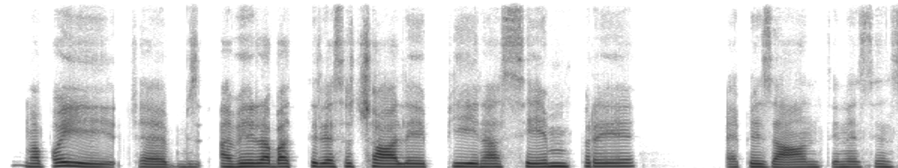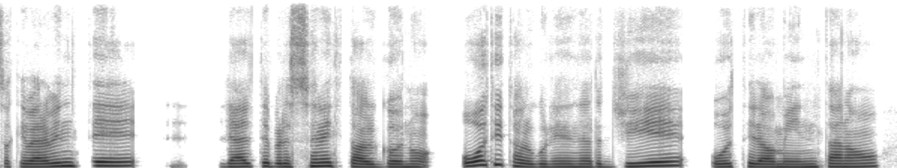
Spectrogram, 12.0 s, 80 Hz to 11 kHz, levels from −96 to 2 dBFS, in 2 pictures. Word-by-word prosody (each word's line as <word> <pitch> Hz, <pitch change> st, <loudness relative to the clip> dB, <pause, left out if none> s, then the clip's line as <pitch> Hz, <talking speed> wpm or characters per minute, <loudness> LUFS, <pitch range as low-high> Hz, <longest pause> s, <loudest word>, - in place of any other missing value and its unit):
Ma 195 Hz, -1 st, -1 dB
poi 200 Hz, -5 st, +3 dB
cioè 175 Hz, -2 st, -2 dB
biz 175 Hz, +1 st, -11 dB
avere 200 Hz, +1 st, +3 dB
la 205 Hz, 0 st, +5 dB
batteria 200 Hz, +1 st, +1 dB
sociale 195 Hz, -1 st, +2 dB
piena 195 Hz, -2 st, +1 dB
sempre 210 Hz, +2 st, 0 dB, 0.6 s
è 170 Hz, -, -9 dB
pesante, 170 Hz, -2 st, -1 dB
nel 170 Hz, 0 st, -4 dB
senso 180 Hz, +1 st, -7 dB
che 190 Hz, -, -7 dB
veramente 235 Hz, +6 st, +2 dB, 0.2 s
l -, -, -27 dB, 0.3 s
le 195 Hz, -, -1 dB
altre 200 Hz, +3 st, 0 dB
persone 225 Hz, +4 st, +1 dB
ti 225 Hz, -, -17 dB
tolgono 180 Hz, -2 st, -1 dB, 0.2 s
o 255 Hz, +6 st, +5 dB
ti 320 Hz, +2 st, -1 dB
tolgono 185 Hz, -, -2 dB
energie 185 Hz, +7 st, 0 dB, 0.2 s
o 185 Hz, +1 st, -1 dB
te -, -, -5 dB
le 190 Hz, -, +2 dB
aumentano, 180 Hz, +3 st, -1 dB
195 Hz, 150 wpm, -23 LUFS, 180-210 Hz, 0.6 s, la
